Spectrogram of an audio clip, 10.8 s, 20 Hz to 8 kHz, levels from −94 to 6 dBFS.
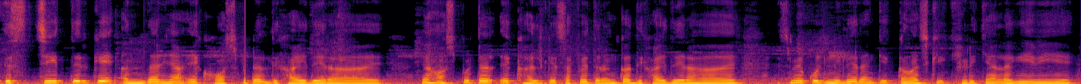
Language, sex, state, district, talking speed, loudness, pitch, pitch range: Hindi, male, Chhattisgarh, Rajnandgaon, 190 wpm, -16 LUFS, 140 Hz, 130-155 Hz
